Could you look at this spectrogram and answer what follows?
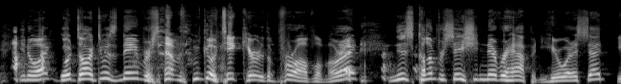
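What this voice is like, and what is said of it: Shifting put-on accents, impersonation. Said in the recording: “That was a good accent. I don't know who you were impersonating, but you nailed it. ... I went through a range of accents in that one. ... where it started and where it ended was not the same.”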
